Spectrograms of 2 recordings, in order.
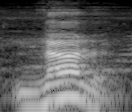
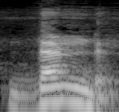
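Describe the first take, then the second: First: दंड louder, as one mis-sounded syllable; wrong pronunciation. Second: दंड lower, with clear n before d; correct pronunciation. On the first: Teacher marking it as incorrect, wrong pronunciation. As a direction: push दंड out hard. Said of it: "अशुद्ध है". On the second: Teacher marking it as correct, correct pronunciation. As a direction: sound the nasal fully in दंड. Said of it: "शुद्ध है". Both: Shown as a demonstration.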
